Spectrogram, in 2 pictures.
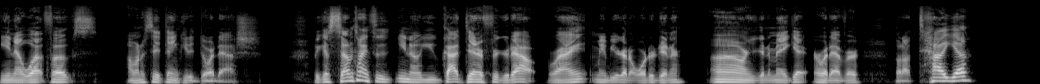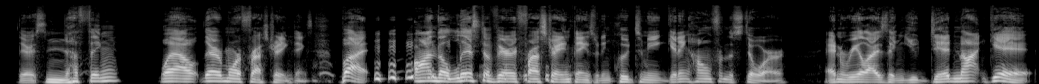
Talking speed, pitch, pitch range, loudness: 210 wpm, 120 Hz, 105-140 Hz, -17 LUFS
